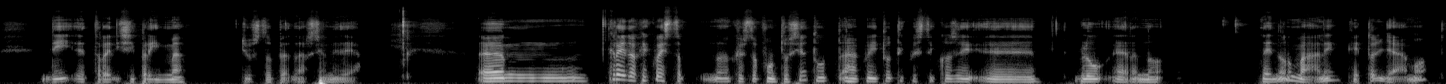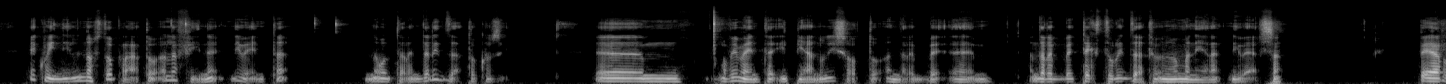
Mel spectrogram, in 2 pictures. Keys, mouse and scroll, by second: 0.1-1.9 middle drag, 13.0-14.7 drag, 14.7-15.9 middle drag, 16.9-18.8 drag, 20.3-22.9 middle drag, 20.5-21.1 scroll up 1.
